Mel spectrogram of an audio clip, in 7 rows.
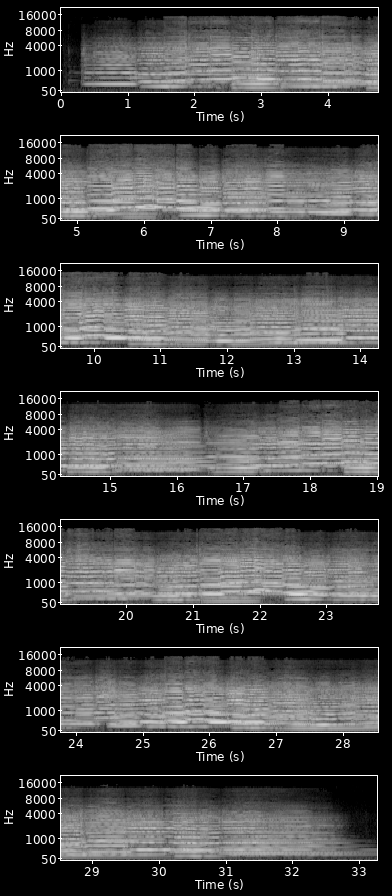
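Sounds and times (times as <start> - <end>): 
string quartet playing a fiddle tune: 0.2 - 33.2.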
